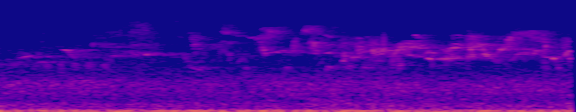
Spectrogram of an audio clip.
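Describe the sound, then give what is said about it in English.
Light birdsong chirps and trills continuously by a lake over a soft, steady outdoor rumble, with no voices present. “Listening to the bird song.”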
